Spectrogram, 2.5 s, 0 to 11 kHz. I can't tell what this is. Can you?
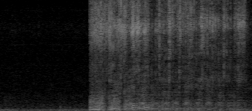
Sound effects > Animals
Insects - Fly; Large Fly Buzzing at a Window; Close Perspective
A large fly was buzzing at a window, and it made this rather loud buzz, which I thought would make sense to record, which I did with an LG Stylus 2022.
fly, buzz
